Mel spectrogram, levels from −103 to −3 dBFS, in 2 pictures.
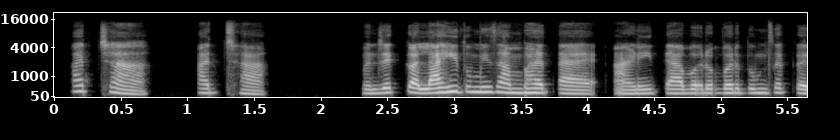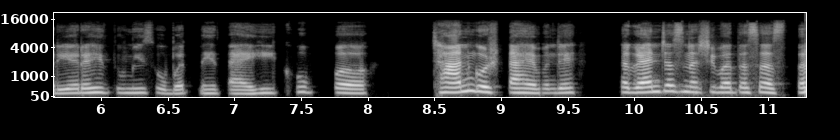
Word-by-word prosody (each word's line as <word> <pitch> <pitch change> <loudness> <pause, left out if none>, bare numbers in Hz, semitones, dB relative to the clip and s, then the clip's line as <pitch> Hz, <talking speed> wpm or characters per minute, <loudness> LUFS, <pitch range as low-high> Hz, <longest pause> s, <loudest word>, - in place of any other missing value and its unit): अच्छा, 200 - -3 0.4
अच्छा. 190 -5 -6 0.8
म्हणजे 185 +4 -2
कलाही 220 +3 +4
तुम्ही 245 -1 -1
सांभाळत 210 -3 -1
आहे 170 -3 -1 0.2
आणि 175 +2 -3
त्याबरोबर 190 +1 -2
तुमचं 200 +1 -6
करिअरही 195 +4 +1
तुम्ही 205 0 -5
सोबत 180 -4 -5
नेत 180 0 -5
आहे 170 -1 0
ही 200 +2 -4
खूप 235 -3 -10
अ, 195 -2 +4 0.6
छान 230 +4 +9
गोष्ट 245 -3 +3
आहे 210 -2 +5
म्हणजे 200 +2 -3 0.4
सगळ्यांच्याच 255 +4 +6
नशिबात 230 -1 0
असं 225 +1 0
असतं 220 +2 -1
205 Hz, 140 wpm, -25 LUFS, 190-230 Hz, 0.8 s, छान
